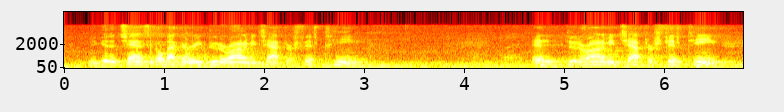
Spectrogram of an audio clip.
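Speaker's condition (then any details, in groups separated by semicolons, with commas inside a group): No condition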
